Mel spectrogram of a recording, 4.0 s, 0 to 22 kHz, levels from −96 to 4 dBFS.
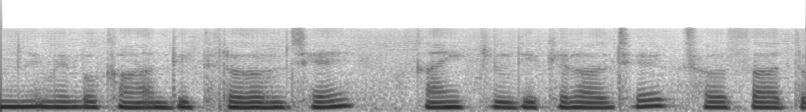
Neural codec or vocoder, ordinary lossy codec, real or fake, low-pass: codec, 16 kHz, 0.7 kbps, FocalCodec; none; fake; none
